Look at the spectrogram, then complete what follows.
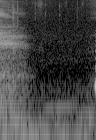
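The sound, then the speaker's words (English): A long, breathy yawn-like exhale, drawn out and fairly quiet, ending in a sudden voiced, tonal sound. Alone, with no talking. “And some of them is also yawning. So that's also, I feel that is part of why I'm doing that.”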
